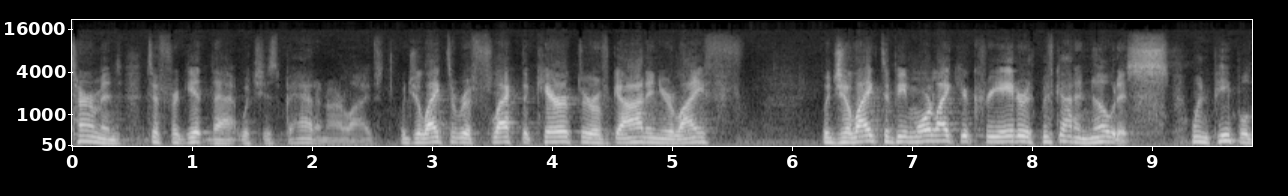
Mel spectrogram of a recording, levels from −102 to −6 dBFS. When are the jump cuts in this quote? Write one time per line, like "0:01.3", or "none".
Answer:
0:02.6
0:08.0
